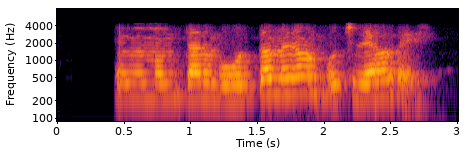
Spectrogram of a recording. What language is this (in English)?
Punjabi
